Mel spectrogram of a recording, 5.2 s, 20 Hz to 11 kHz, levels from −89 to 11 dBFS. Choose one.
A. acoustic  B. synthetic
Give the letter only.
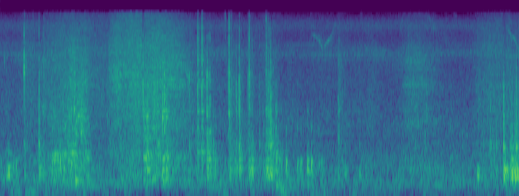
A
